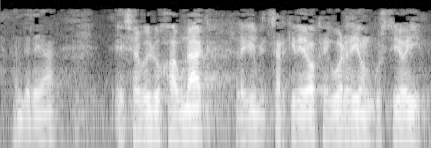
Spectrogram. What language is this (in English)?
Basque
